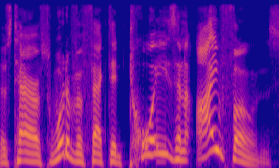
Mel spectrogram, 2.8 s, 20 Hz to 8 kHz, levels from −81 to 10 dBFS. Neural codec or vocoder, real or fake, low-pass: none; real; 7.2 kHz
